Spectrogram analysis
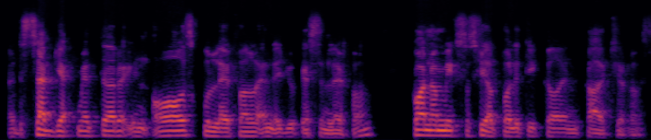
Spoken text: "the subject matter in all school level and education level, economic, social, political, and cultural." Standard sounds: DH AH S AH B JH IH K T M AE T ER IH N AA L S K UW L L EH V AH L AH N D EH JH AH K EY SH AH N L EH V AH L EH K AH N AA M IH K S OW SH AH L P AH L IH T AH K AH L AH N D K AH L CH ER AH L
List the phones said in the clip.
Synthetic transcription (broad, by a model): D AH S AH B JH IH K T M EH T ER IH N AA L S K UW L L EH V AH L AH N D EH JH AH K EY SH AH N L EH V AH L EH K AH N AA M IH K S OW S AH L P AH L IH T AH K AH L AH N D K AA L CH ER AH L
